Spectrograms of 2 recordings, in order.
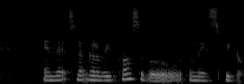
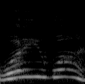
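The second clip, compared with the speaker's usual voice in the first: shrill, full-throated, very loud, high scream; 9 semitones higher, 9 dB louder than usual. Retelling a film scene where the character shouts: imitating Ryan screaming. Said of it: "Ryan just screams".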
